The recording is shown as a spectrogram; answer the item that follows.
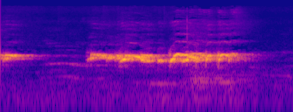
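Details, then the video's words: Zebra dove, a wild-caught local bird taken from a nest in a plantain plant, singing vigorously: a brief rolling coo, a pause, then a longer mellow, trilled, slightly wavering cooing phrase, over a faint low background hum. "Perkutut manggung gacor"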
